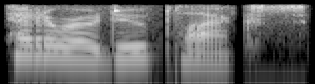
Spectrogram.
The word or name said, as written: heteroduplex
